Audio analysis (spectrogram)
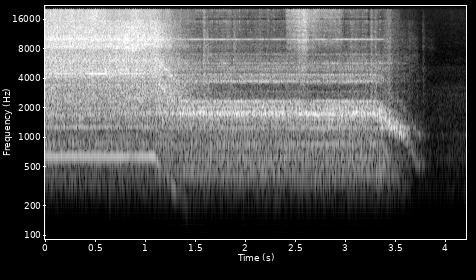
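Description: A steady high-pitched whine of a spinning lathe with sanding friction as the rim of a turned bowl is sanded, the pitch dropping as the machine spins down at the end.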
